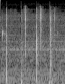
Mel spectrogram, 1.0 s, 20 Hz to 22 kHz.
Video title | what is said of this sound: Episódio 1 - #paodasbeatas | Ouve-se o barulho oco que tem que se ouvir no pão. Tem que se ouvir este barulho.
